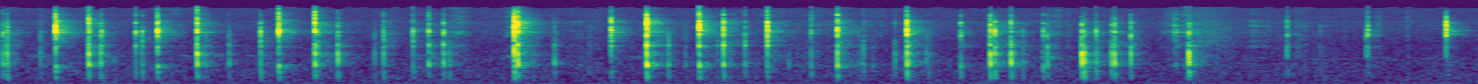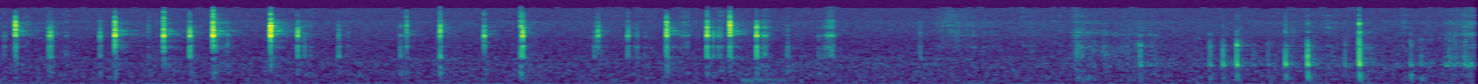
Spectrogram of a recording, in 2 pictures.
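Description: Long nails tap and scratch a single square cork-backed photo coaster held in the hands, flipping it between the cork back and the glossy photo face. Quick, crisp, bright clicks and dry scratches come in dense bursts for the first few seconds, then thin out into sparser, quieter taps with almost no ring.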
